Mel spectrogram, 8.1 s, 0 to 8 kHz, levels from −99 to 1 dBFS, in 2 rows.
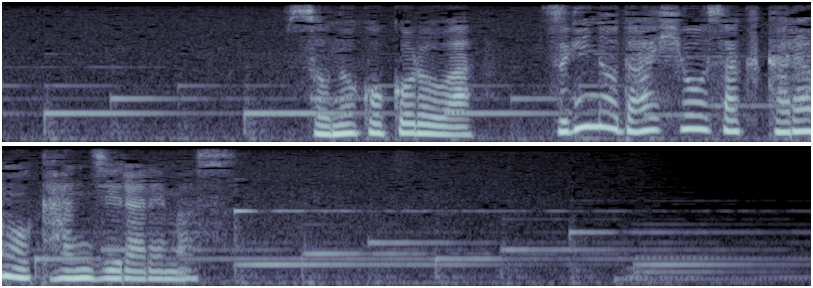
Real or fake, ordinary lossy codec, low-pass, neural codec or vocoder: real; none; 7.2 kHz; none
